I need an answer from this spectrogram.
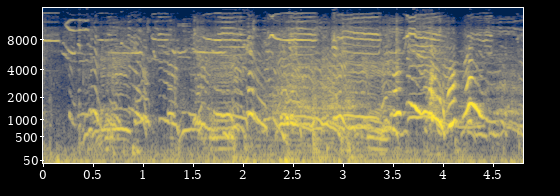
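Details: Dog whining in dense, overlapping high-pitched whimpers that bend up and down, several voices at once, rising into sharper, wavering squeals near the end.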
